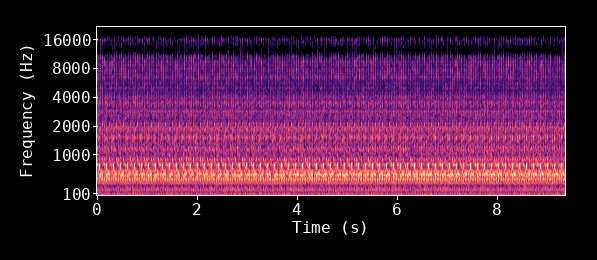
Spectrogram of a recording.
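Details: 1.5 BlueHDi (DV5RC) diesel at idle with a sharp, very regular knock of roughly three and a half per second over the clatter; engine knock.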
